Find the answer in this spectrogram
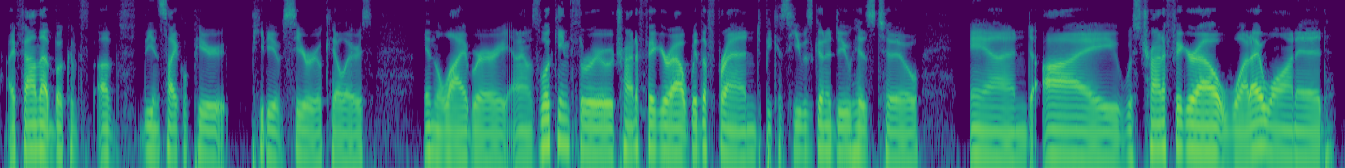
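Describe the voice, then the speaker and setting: Smooth-voiced young man, chatty host. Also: lowish voice, steady tone, normal speed, no room sound, studio quality. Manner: rambling, repeats himself, laughs often. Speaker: podcast host. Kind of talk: casual chat.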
